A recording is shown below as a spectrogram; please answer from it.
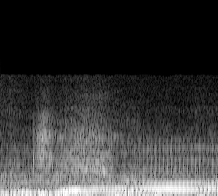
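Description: A motor vehicle's engine running and accelerating, its low hum stepping up in pitch twice.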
